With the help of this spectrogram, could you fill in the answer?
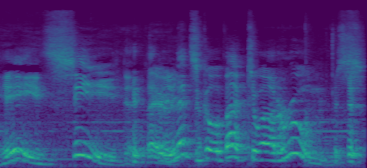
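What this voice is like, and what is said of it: Count Chocula voice. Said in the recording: “What's the Count Chocula voice? How do you do it? ... How do you do the Count Chocula voice”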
